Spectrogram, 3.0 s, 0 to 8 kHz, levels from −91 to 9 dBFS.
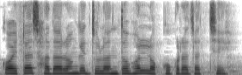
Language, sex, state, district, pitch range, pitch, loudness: Bengali, female, West Bengal, Alipurduar, 225-245 Hz, 235 Hz, -14 LUFS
